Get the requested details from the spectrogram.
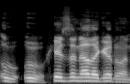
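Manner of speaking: normal talking voice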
